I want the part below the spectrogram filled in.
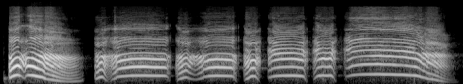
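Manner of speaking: high crying shrieks of disbelief; shrieked uh-uh. Real, not acted. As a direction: wail no-no in shock. Reactor reacting in disbelief.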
